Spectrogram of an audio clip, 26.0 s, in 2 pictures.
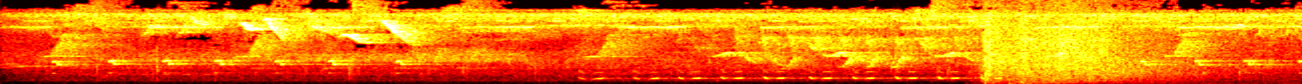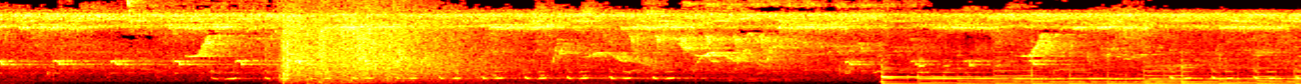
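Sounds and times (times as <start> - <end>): birds calling: 9.5 - 13.2, 15.3 - 19.8.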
